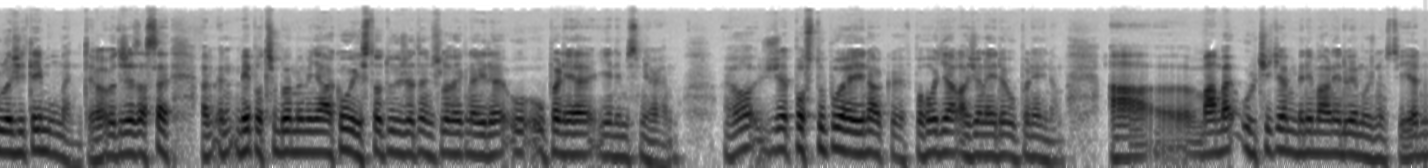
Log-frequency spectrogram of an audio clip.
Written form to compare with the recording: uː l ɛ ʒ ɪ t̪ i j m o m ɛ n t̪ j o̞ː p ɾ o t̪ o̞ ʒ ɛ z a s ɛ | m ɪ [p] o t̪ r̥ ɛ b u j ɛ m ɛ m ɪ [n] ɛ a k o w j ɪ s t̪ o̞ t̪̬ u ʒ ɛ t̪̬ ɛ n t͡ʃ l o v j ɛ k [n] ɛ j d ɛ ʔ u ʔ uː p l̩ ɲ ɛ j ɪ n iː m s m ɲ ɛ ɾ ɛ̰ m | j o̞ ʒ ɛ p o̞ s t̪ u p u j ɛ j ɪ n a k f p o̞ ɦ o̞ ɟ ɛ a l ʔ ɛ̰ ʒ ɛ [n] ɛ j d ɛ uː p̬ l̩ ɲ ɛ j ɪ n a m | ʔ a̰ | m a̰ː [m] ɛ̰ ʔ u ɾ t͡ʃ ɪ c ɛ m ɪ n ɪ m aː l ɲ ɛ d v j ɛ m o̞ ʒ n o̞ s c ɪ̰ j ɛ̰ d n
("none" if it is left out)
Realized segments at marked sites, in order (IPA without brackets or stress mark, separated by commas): p, ɲ, n, n, m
